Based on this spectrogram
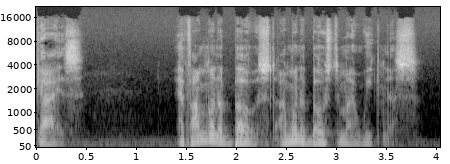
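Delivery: slow, low-pitched, clearly enunciated voice. Imagining Paul dictating this passage aloud: Paul, slow, low and clear. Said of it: "Paul slows down ... speaks clearly, lowers his voice".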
